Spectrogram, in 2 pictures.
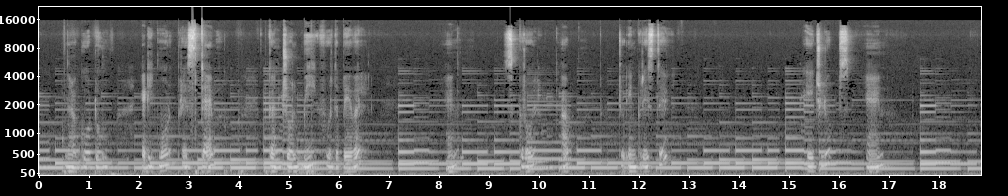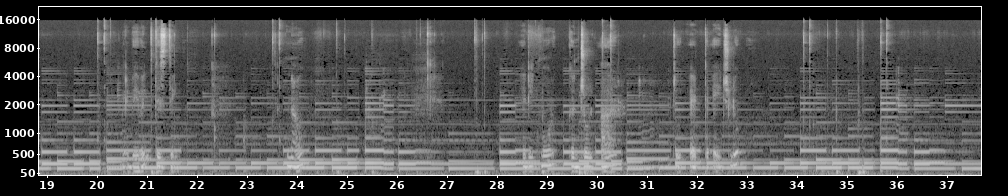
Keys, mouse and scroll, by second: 3.2 Tab, 5.3 ctrl+b, 8.4 scroll up 1, 10.3-11.3 scroll up 1, 20.0 click, 21.1 Tab, 21.8 scroll up 1, 22.3-22.9 middle drag, 23.5 click, 23.5 scroll up 1, 24.9 `, 27.6 Tab, 29.6 ctrl+r, 34.1 click, 35.2 ctrl+r.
